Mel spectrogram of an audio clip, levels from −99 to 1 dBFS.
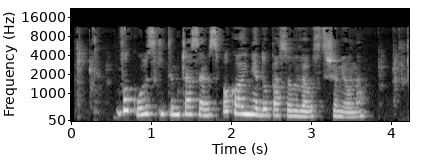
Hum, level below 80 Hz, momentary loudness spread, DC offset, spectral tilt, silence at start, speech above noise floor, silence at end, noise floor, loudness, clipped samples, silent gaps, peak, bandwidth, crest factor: none; -64 dBFS; 14 LU; under 0.1%; -4.5 dB/octave; 0.05 s; 23 dB; 0 s; -42 dBFS; -19 LUFS; under 0.1%; none; -4 dBFS; 11.5 kHz; 16 dB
